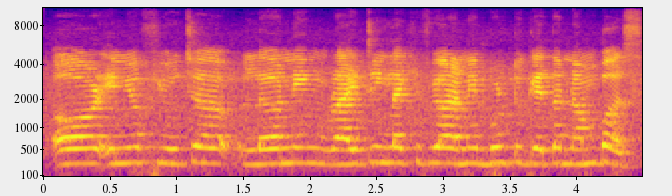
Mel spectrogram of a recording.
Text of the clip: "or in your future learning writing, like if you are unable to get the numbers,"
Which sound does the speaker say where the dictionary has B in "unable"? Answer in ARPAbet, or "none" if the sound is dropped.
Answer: B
